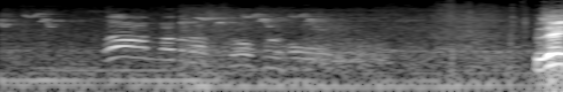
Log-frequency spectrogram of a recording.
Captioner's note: indistinct yelling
